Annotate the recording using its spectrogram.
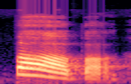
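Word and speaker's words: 爸爸: in chinese baba and notice guys here that i pronounced the first one was with the tone but the second one was with the zero tone this one was with the second tone okay so baba okay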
